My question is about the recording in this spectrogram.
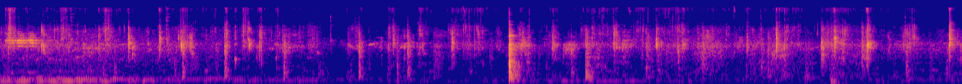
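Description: Scattered light clicks and taps of plates and utensils while people eat, with one sharper knock about halfway through.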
